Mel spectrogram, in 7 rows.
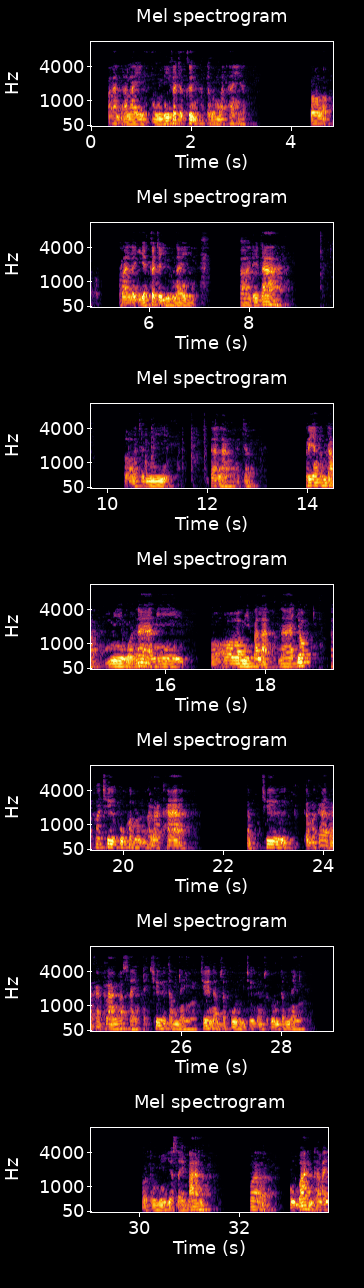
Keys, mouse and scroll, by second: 1.2 click, 1.8 click, 8.4 click, 9.7 click, 10.4 Right, 10.6 Right, 10.9 Right, 11.1 Right, 11.5 Right, 11.6 Right, 11.9 Right, 13.6-14.8 drag, 19.1 click, 19.5-19.8 scroll down 3, 22.1-23.0 scroll, 23.0 click, 23.7 scroll, 25.3 click, 26.1 click, 28.4 click, 28.8 scroll, 29.9-30.2 scroll, 31.2 click.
